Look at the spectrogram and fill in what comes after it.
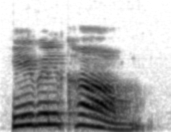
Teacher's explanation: when you say come you fall down because the sentence comes to an end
